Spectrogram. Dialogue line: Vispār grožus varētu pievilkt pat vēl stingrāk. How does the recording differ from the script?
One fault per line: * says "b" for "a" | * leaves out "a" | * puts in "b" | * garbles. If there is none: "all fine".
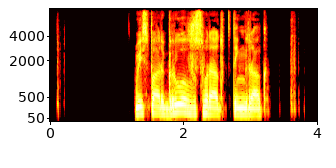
* leaves out "pievilkt pat vēl"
